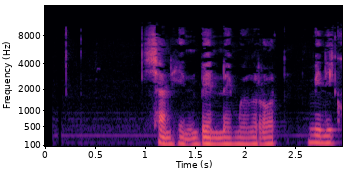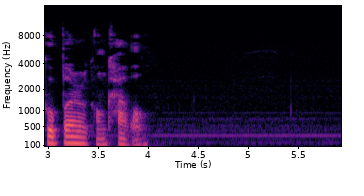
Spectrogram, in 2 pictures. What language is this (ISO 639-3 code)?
tha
